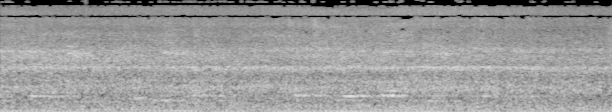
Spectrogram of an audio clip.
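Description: EMR Intercity diesel multiple unit moving through the station, its diesel engines giving a steady low drone.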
